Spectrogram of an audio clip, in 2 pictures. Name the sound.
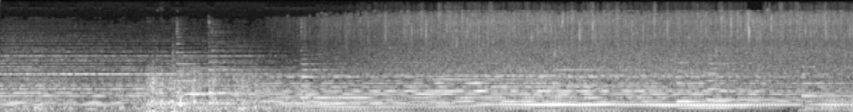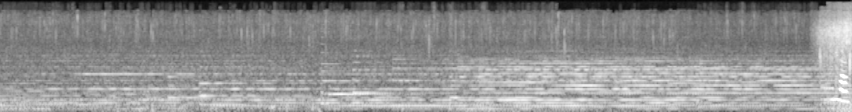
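rain falling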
